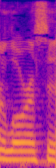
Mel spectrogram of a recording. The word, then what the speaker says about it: loris: They were hiding two slender lorises. Is that how you pronounce it? They're like little lemurs, like little monkeys. – Loris? – L-O-R-I-S.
